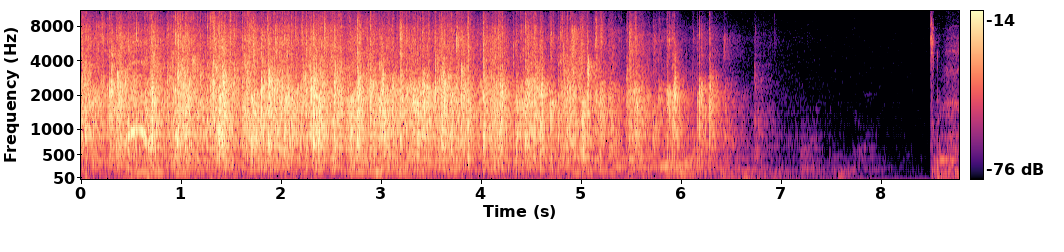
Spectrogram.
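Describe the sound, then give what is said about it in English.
An audience claps hands during a church worship service: dense, loud, sustained clapping for about six seconds that then dies away to near silence. “Oh, would you clap your hands to the Lord?”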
